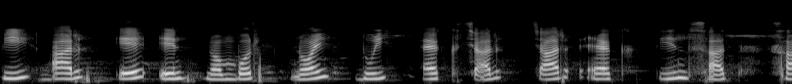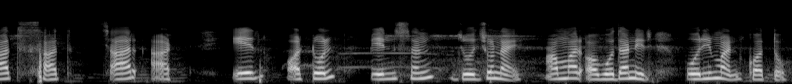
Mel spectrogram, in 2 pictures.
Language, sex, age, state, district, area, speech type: Bengali, female, 18-30, West Bengal, Purba Medinipur, rural, read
